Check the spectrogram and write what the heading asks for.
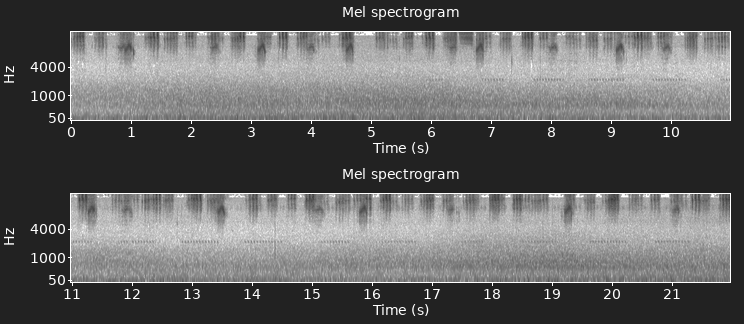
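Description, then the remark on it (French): Continuous high-pitched stridulation from wingless bush-crickets (decticelles) under a Scots pine on a full-moon night in the Rhône valley, a dense rapid chirring with regular pulses, over a steady low rumble of the Mistral wind throughout. “Ce sont des sauterelles aptères qui n'ont pas d'ailes et qui ont euh, un appareil stridulatoire euh, qui est dû à la transformation de leurs élytres et ça donne ce son très particulier.”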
